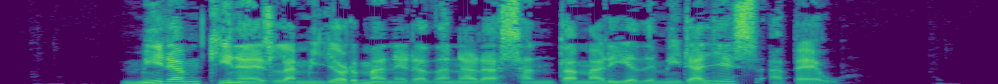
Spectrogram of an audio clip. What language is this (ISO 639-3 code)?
cat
